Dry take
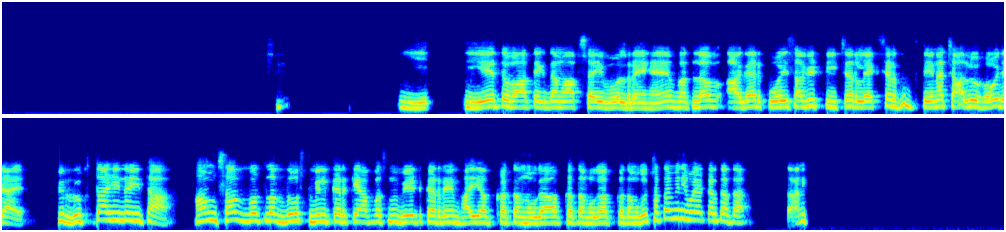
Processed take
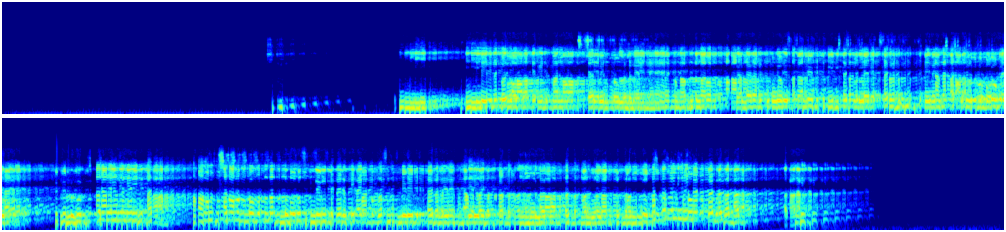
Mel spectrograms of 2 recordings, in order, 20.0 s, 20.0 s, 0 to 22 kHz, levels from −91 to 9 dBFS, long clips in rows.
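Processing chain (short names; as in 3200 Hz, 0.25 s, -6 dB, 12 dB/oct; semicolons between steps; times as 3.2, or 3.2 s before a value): local time reversal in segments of 51 ms; EQ curve 150 Hz 0 dB, 250 Hz -14 dB, 400 Hz -2 dB, 630 Hz -8 dB, 960 Hz -4 dB, 1400 Hz -1 dB, 2100 Hz -28 dB, 3100 Hz +3 dB, 5300 Hz +4 dB, 8500 Hz +12 dB; in parallel at +2 dB: vocal rider 2 s; on the sum: frequency-shifting echo 0.114 s, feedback 54%, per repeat +32 Hz, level -11 dB; pump 99 bpm, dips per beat 1, -14 dB, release 92 ms; gain -8 dB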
